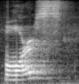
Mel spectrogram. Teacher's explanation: temos o som do R retroflexo como em force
